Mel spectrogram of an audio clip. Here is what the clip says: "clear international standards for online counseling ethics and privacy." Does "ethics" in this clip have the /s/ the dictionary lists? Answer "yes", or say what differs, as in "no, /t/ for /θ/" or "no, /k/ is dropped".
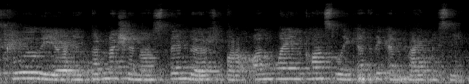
no, /s/ is dropped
